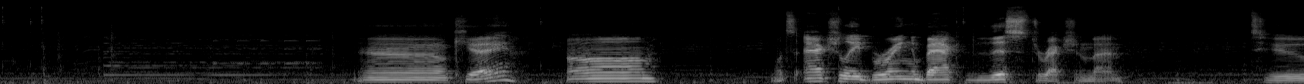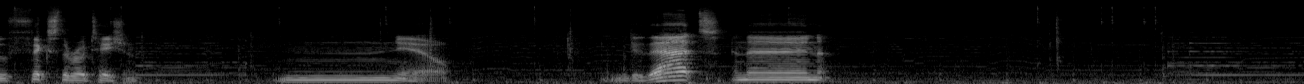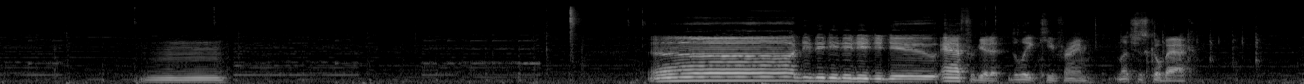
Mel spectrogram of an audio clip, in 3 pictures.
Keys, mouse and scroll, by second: 0.3 click, 0.9 space, 5.4-8.4 drag, 5.4 space, 9.6-13.2 shift+drag, 14.1-15.5 drag, 14.4 space, 15.5 space, 15.8-16.9 drag, 17.5 click, 19.2 Left, 20.9-23.4 drag, 24.0 click, 24.4-26.5 drag, 24.6 space, 27.4 click, 27.4 space, 28.3 space, 31.5 space, 32.3 right click, 35.3 Delete, 38.1 ctrl+z.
